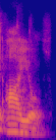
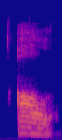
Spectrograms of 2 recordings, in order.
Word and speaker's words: I'll: you done that one don't say aiol don't say i'll just say all okay i'll i'll let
